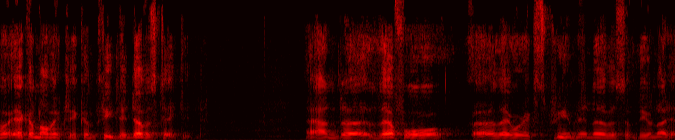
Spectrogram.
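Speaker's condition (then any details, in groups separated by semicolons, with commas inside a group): No condition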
